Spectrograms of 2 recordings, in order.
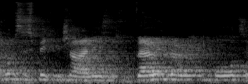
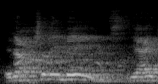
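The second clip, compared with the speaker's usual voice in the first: ordinary talk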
